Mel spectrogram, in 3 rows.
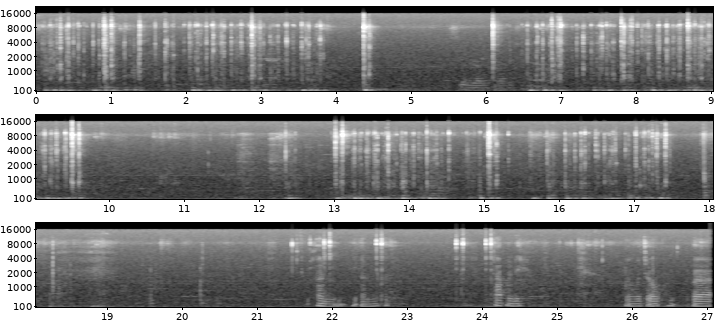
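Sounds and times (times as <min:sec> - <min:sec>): computer keyboard typing: 0:00.0 - 0:04.6, 0:06.1 - 0:09.8, 0:12.3 - 0:18.4, 0:21.5 - 0:22.9, 0:23.7 - 0:24.4.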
